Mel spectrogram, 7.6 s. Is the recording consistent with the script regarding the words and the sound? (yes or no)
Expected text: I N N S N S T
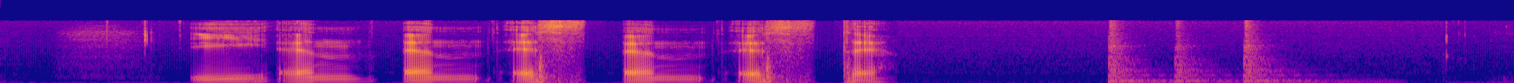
no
